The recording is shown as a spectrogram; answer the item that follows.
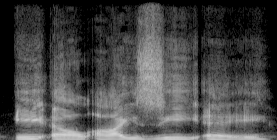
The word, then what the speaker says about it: Elisa Lam: Yeah, it's Eliza, Eliza. I should say. I think it's Eliza Lam, Lam, Lam.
